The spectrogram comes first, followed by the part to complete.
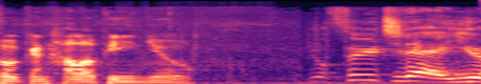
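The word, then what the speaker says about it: jalapeño: got to Google that jalapeno it's jalapeno not jalapeno oh my God it's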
